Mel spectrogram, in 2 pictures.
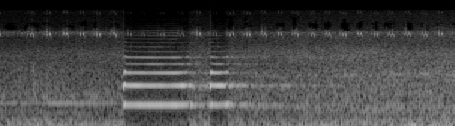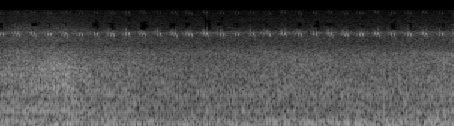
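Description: A train approaches slowly from a distance with a low rumble.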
